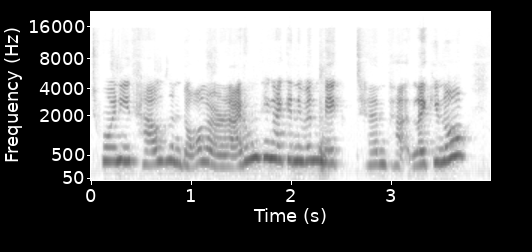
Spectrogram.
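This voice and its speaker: This woman's pitch is extremely high, with lively intonation. She has a non-native accent. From Bhutan. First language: not English. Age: 30s. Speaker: former therapist, stay-at-home mom, online business owner. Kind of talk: interview testimony. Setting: live webinar video call. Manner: halting.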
